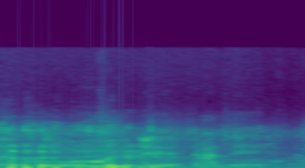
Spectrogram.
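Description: People talking, one voice quavering rapidly for a moment near the start.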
